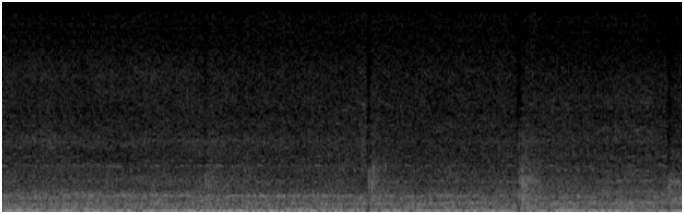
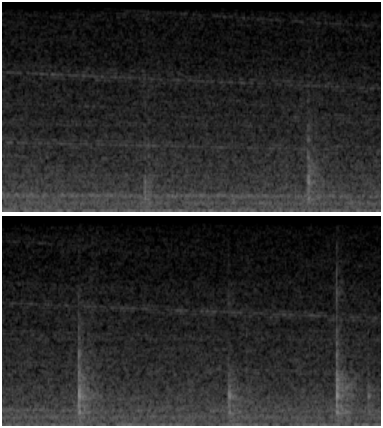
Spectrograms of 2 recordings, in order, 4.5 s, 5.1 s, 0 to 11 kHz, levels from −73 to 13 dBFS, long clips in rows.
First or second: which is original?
second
